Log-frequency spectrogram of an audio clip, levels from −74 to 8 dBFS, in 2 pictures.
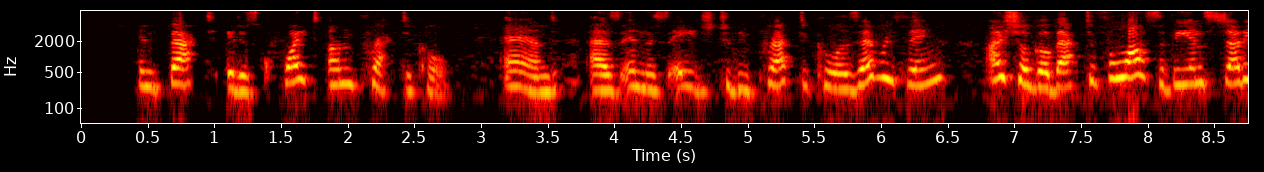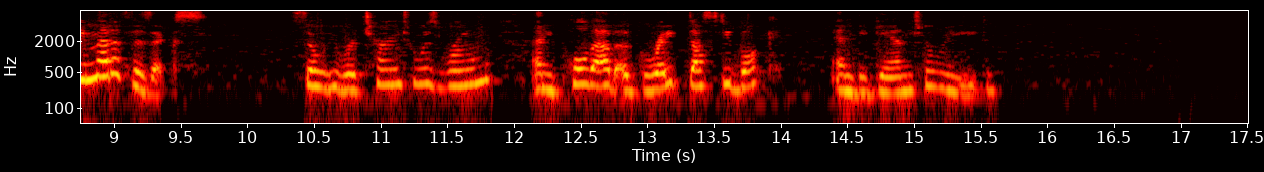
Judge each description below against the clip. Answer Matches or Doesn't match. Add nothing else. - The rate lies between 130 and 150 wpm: Matches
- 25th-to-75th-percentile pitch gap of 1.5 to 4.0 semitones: Doesn't match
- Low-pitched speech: Doesn't match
